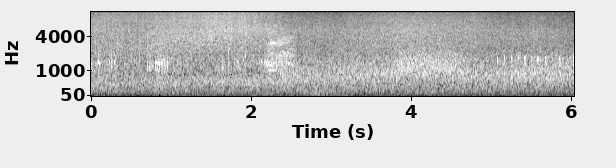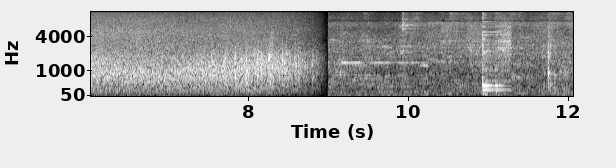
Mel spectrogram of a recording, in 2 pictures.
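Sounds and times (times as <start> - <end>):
rough sea waves: 0.0 - 9.0.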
